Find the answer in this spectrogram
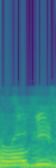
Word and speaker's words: pierogi: Pick up pierogies in Chinatown? Don't ask. It's this little Russian hole in the corner store. It's pronounced pierogi.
